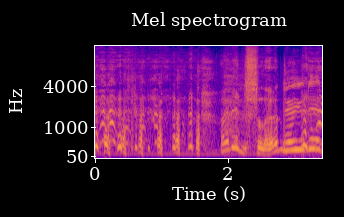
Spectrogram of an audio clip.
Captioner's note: laughing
